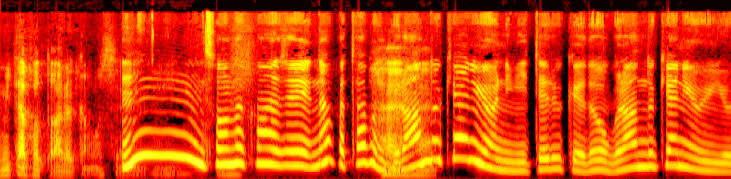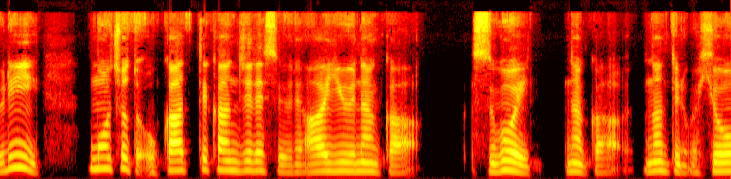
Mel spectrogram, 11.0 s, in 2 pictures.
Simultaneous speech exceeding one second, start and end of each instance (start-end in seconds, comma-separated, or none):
none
